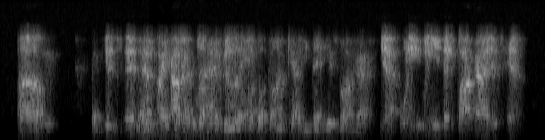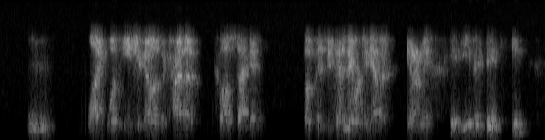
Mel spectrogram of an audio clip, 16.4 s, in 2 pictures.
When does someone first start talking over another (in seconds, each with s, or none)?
1.7 s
